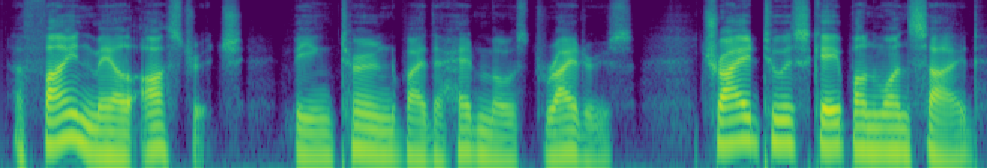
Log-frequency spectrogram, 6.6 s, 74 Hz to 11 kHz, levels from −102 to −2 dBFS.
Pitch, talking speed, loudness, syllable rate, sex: 120 Hz, 145 wpm, -20 LUFS, 4.1 syllables/s, male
